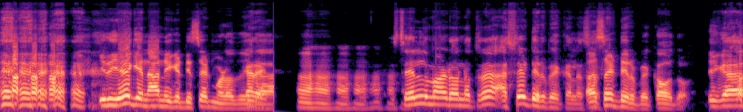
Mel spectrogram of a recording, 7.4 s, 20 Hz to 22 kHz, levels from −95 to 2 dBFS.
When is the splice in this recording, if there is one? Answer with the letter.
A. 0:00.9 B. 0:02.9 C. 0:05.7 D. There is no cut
B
